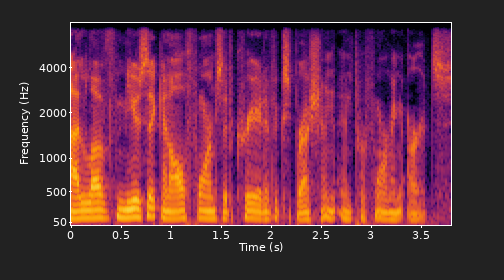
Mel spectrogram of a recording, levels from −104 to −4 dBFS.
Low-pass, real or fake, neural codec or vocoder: 7.2 kHz; real; none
